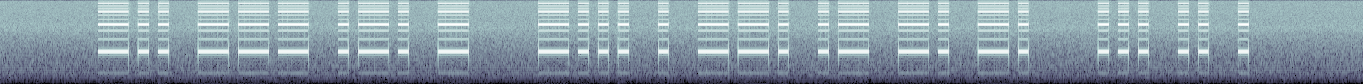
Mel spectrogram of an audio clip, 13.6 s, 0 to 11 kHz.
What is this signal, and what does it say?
Morse code, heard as electronic beeps, machine-sent, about 12 wpm, 1350 Hz. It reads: DORT BEGANN SIE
